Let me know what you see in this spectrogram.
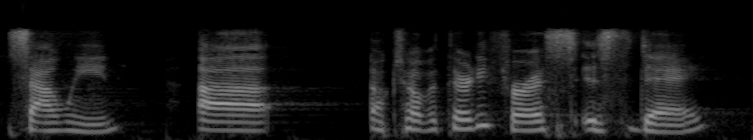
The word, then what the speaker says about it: Samhain: It looks like Samhain, but it's Samhain.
